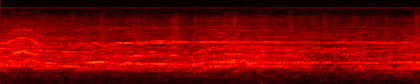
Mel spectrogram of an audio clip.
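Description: Crowd cheering, with many high-pitched voices overlapping.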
